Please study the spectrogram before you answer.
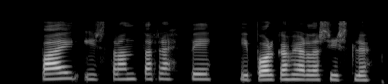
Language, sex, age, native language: Icelandic, female, 18-19, Icelandic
